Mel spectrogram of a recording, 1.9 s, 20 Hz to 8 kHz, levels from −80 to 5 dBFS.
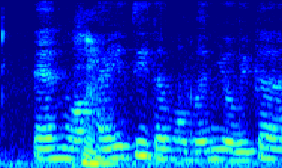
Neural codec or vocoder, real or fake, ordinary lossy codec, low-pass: none; real; none; none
